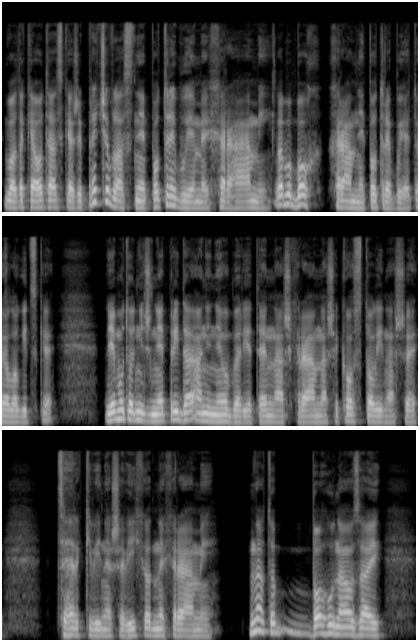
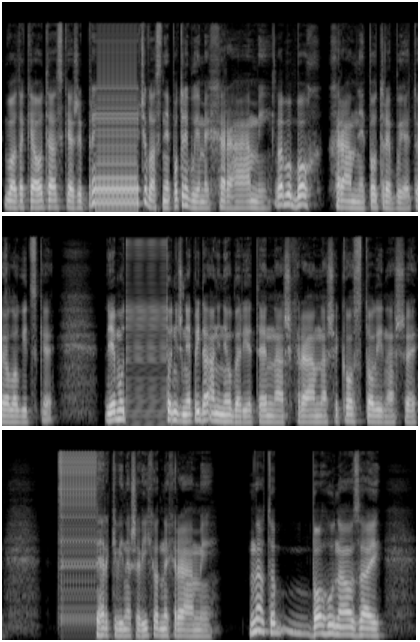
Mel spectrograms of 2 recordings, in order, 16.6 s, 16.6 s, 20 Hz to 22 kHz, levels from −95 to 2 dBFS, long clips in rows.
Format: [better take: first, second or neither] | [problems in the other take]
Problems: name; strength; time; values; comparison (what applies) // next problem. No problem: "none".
first | audio freezing; at 1.5 s for 0.5 s, at 7 s for 0.5 s and at 12 s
